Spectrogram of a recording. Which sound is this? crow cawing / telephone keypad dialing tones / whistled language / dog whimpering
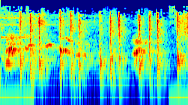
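dog whimpering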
